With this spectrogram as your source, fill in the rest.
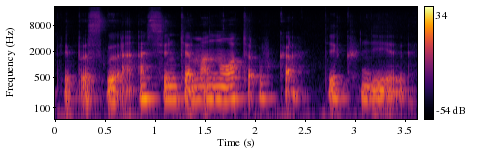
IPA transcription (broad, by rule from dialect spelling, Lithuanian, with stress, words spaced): ˈtɐɪ pɐsˈkʊɪ ˈɑːtʲsʲʊnʲtʲeː mɐn ˈnuɔtrɐʊkɐ ˈtʲɪk ˈdʲiɛʋʲɛ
